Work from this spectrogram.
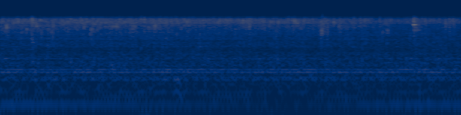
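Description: Pan-fried pork chops sizzling in a frying pan on a slightly uneven electric stove element, a soft steady hiss that continues evenly with no one speaking.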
